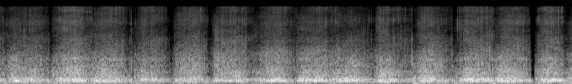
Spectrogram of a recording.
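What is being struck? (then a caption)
Foam microphone windscreen. Long blue-painted nails on both hands scratch a black, round foam windscreen covering the head of a Blue Yeti microphone. The result is a steady, loud, rough scratching that swells and fades in uneven strokes at about two per second. The scratching is dense and heavy in the low range, with a muffled rubbing texture.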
